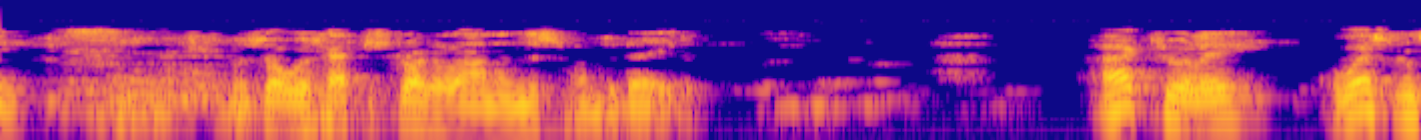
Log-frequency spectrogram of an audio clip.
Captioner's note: laughter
